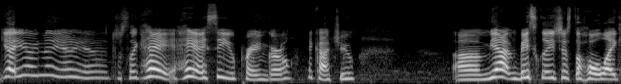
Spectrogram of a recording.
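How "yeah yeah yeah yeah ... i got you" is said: higher, casual dude voice; god answering the prayer like a friend; laid-back god voice. Retold or imitated. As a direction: play the god as a chill buddy.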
